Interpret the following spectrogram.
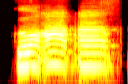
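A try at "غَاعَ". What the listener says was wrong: Ainnya sama ainnya sama hamzahnya beda nih. Go'a. Go'a. Alif dulu baru ain.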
